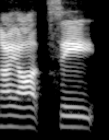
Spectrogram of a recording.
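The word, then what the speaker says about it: IATSE: watch my iatsy video just please ignore me continually mispronouncing ayatsi as i-a-s-t-e the entire time last time on strikes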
